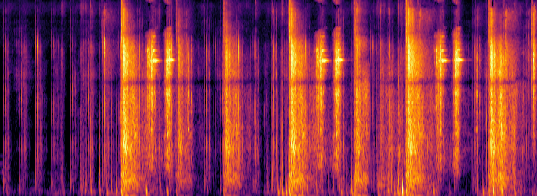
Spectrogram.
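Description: Sniper rifle gunfire in a Roblox video game: a rapid run of sharp, loud shot cracks and bursts, clustered in volleys across the stretch with brief gaps between them.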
